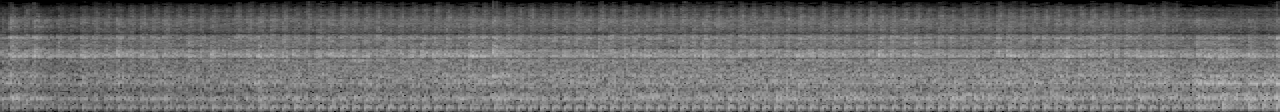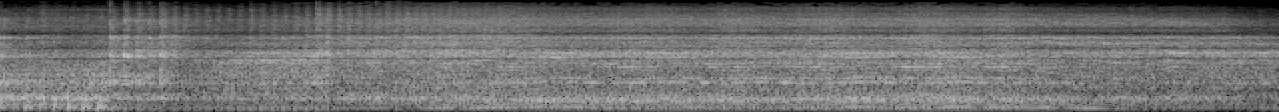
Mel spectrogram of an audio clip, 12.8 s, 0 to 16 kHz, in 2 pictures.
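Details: 196cc plate compactor engine, choke on, after oil check and repairs: small single buzzes steadily, dips briefly as throttle changes, then settles into an even run; normal running.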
